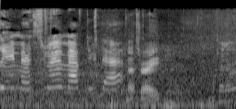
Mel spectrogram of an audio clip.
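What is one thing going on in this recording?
A young woman talks playfully close by.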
